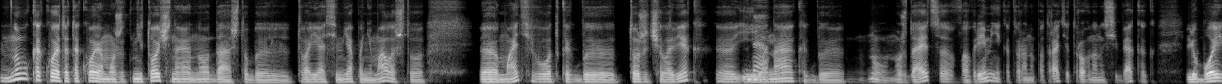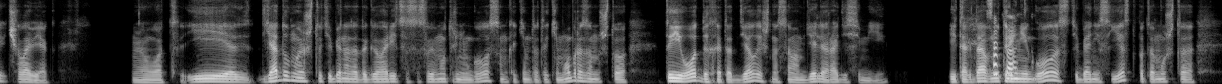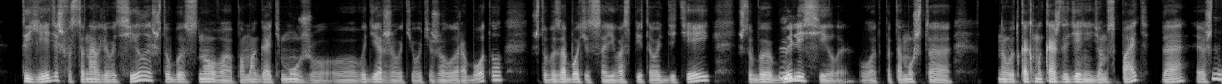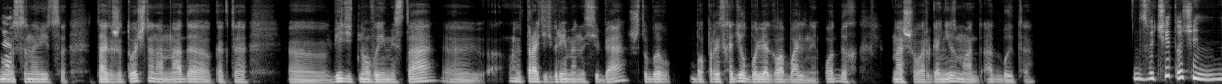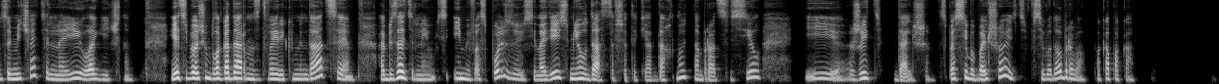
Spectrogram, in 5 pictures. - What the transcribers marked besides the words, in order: other background noise
- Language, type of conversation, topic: Russian, advice, Как мне лучше распределять время между работой и отдыхом?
